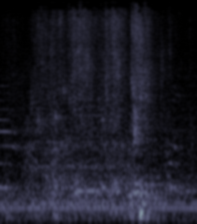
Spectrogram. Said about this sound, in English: Here I'm washing my hands a lot because of the lemon juice that's going on my hands, and I have to use a knife after.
